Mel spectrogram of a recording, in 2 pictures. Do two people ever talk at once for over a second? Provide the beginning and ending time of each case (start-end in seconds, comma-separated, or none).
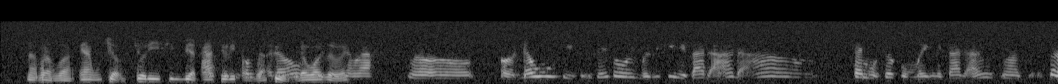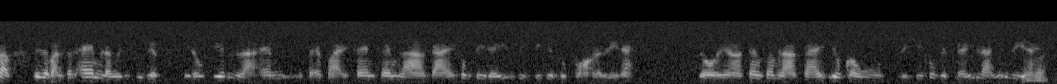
2.0-3.5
